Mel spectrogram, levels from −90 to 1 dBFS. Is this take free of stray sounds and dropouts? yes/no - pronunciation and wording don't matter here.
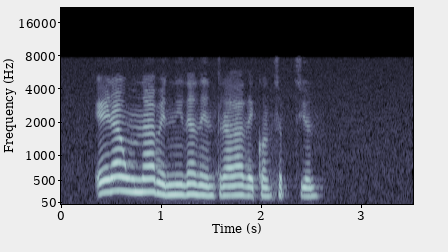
yes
